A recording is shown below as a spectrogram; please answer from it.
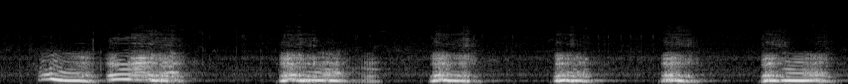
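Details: A lion in Gir National Park (Sasan Gir forest), filmed during mating, gives deep, throaty roaring grunts in short bursts, repeated about every second or so.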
